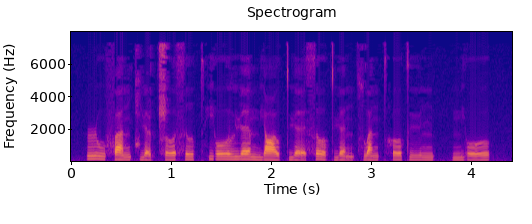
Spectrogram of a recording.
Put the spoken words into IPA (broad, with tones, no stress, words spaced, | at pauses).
ɻu˥˨fa˨˦nt͡ɕɥɛ̰˨˩ ʈ͡ʂɤ˨˦sɹ̩˦ t̪ʰjo˦ʊ̯lɥɛ˦mjɑ˨˦ʊ̯ t̪ɥɛ̰˨˩sɤ˥˨ t̪ɥɛ̰˨˩nt͡swa˦n t̪ʰɤ˦t̪y˦n | mjo˨˦ʊ̯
